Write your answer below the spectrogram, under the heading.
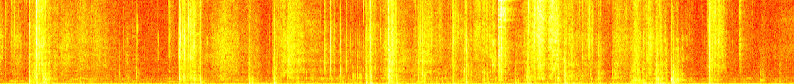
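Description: A cardboard postal box being handled and opened on a workbench: irregular scrapes, taps and knocks as it is turned over and worked at by hand.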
